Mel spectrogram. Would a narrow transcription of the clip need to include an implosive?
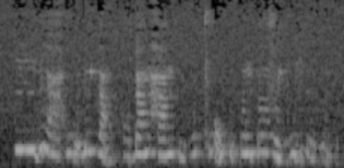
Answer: yes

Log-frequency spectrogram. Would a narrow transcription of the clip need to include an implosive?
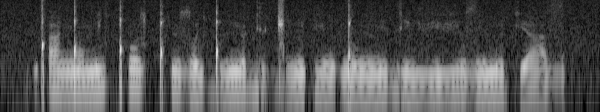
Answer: no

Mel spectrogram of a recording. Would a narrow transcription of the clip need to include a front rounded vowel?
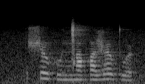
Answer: yes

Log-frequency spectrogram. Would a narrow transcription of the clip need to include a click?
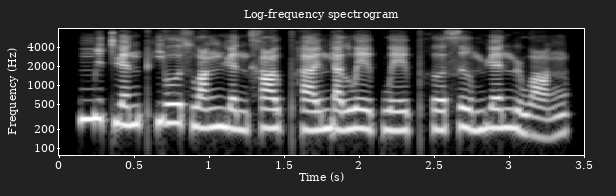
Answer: no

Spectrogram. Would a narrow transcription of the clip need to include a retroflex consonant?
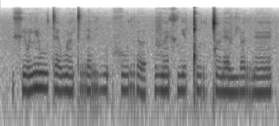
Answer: no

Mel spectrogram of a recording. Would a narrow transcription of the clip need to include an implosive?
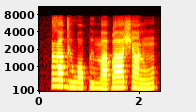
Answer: yes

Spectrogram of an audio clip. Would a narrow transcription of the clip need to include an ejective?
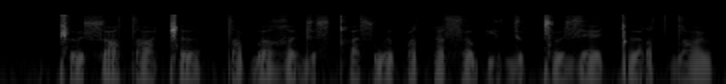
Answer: no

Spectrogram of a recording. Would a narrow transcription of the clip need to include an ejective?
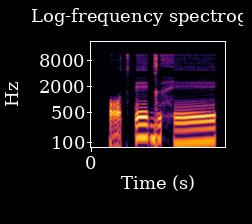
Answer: yes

